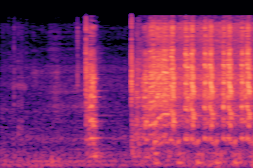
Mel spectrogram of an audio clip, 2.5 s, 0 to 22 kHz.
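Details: 2006 GY6 150 scooter that sat a long time: one click, then the starter spins the engine in quick, even strokes without it ever catching. Spark is confirmed good; it cranks but won't start.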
